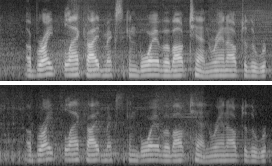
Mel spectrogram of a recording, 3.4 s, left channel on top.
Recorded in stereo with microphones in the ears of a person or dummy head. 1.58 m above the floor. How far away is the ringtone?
No ringtone in this recording.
